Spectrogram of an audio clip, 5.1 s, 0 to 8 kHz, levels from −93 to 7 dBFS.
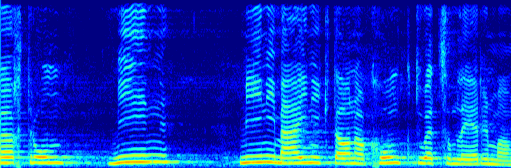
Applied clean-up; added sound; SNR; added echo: none; none; none; reverberation time 0.7 s.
